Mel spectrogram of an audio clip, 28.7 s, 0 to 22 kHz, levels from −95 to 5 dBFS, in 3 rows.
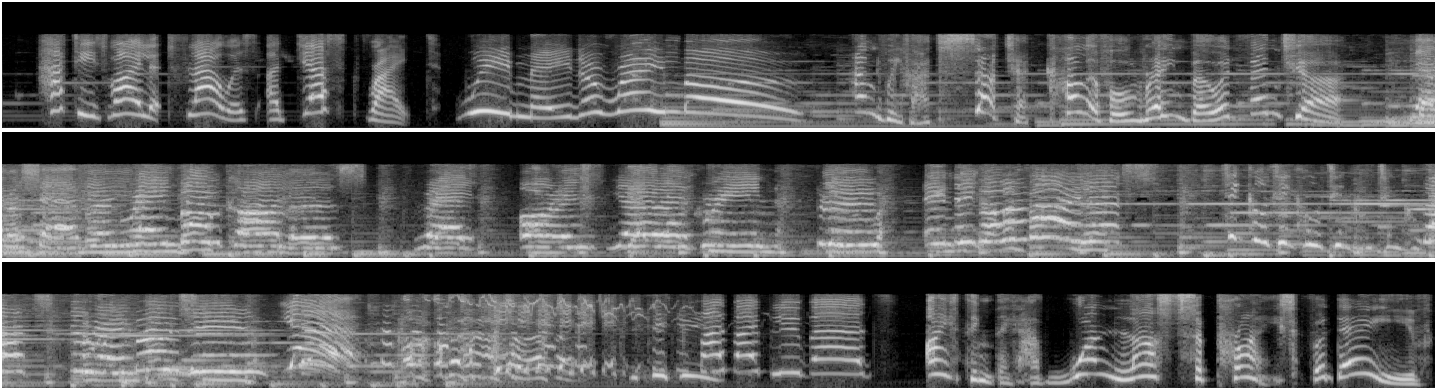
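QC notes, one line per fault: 0.01–0.24 s, 12.15–12.34 s, 12.7–13.0 s, 14.79–14.99 s and 15.47–15.7 s: sound cut by the noise suppressor. In each stretch of roughly 0.2 to 0.3 s, the suppressor mistakes the sound for noise and pulls it down by about 10 to 12 dB. The sound sinks in level but never goes silent, which sets it apart from a dropout.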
